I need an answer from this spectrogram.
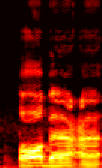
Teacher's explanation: الطاء مفخمة مرتبة ثانية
